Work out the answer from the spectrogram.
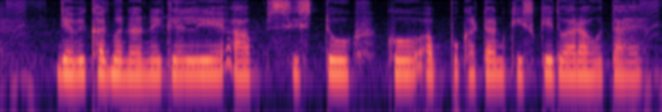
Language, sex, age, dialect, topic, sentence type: Hindi, female, 31-35, Hindustani Malvi Khadi Boli, agriculture, question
